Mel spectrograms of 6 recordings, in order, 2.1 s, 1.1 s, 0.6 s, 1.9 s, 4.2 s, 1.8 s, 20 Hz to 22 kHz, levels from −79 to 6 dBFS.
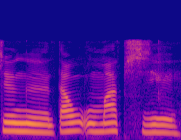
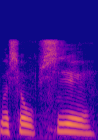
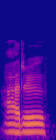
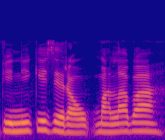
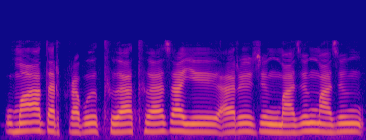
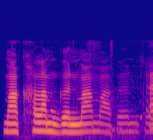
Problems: none marked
